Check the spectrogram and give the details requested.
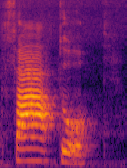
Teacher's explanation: la T singola qui viene dopo una A lunga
